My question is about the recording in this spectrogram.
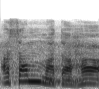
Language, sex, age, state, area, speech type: Sanskrit, male, 18-30, Bihar, rural, read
